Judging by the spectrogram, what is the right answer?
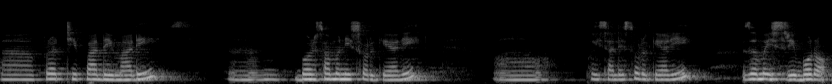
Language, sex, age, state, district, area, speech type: Bodo, female, 18-30, Assam, Udalguri, rural, spontaneous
